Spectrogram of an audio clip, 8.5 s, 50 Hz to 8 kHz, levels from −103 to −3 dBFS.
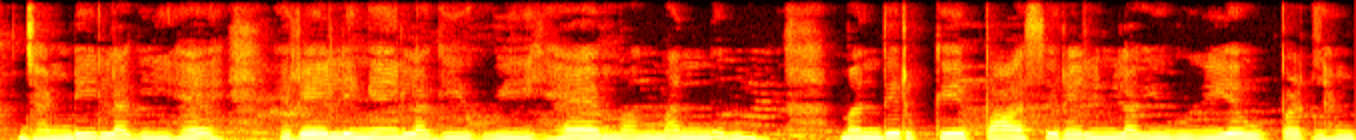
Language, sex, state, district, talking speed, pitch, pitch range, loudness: Hindi, female, Rajasthan, Nagaur, 125 wpm, 225 Hz, 220-235 Hz, -14 LUFS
